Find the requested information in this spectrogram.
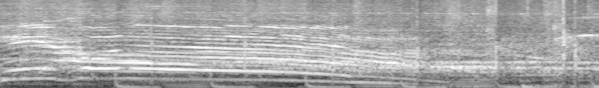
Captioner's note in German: Jubel, Applaus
